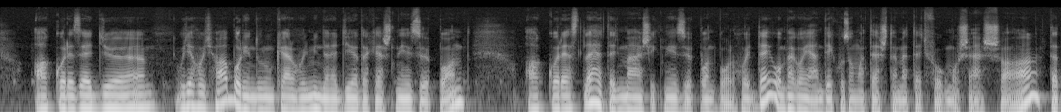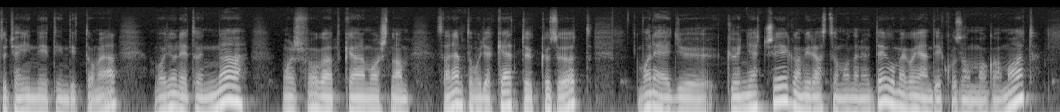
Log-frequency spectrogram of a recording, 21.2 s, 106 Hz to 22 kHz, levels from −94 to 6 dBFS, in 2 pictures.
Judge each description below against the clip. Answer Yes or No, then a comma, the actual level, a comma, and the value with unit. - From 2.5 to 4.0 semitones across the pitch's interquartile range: Yes, average, 2.9 semitones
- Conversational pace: No, fast, 170 wpm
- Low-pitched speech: Yes, low, 105 Hz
